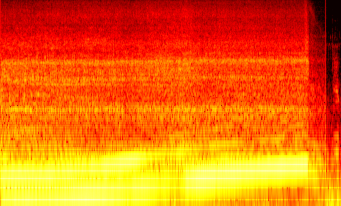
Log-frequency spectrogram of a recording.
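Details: Toyota Soarer with twin turbos, brake-boosting against the brakes: pitch climbs steadily six seconds then cut, thin turbo whistle, boost gauge barely moves; no boost leaks found, turbo missing its wheel.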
